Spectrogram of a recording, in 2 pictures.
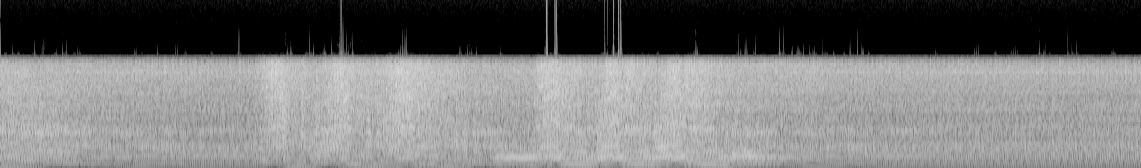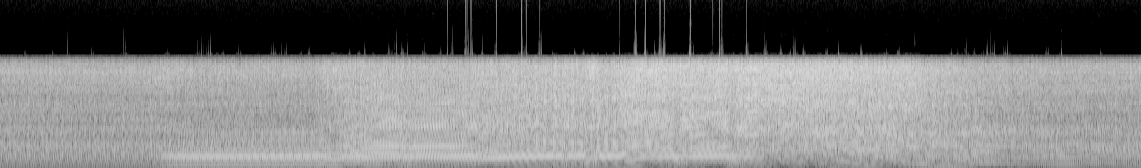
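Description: Car engine idling and revved repeatedly through its exhaust silencer. It rises and falls in a run of blips, settles to a steady idle, is held at raised revs for a moment, then is revved again in blips before dropping back to idle near the end.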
